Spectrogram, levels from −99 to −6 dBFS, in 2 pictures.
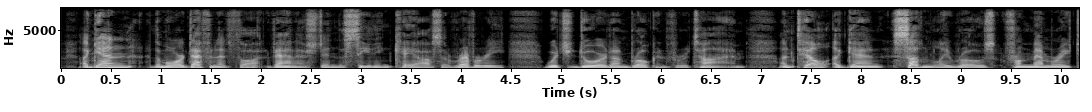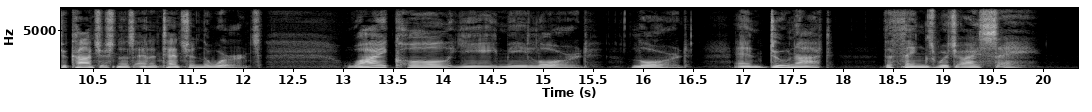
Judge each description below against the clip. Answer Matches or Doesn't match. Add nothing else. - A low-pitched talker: Matches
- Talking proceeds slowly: Matches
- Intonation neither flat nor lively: Matches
